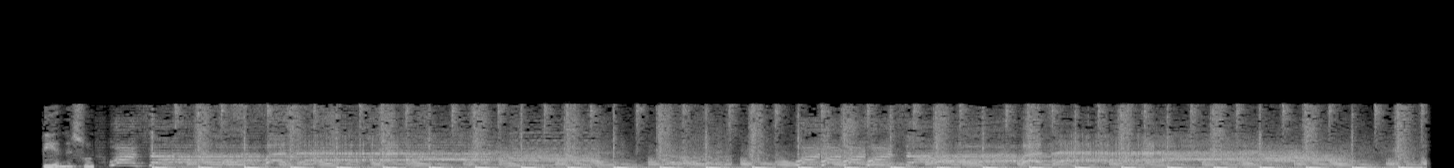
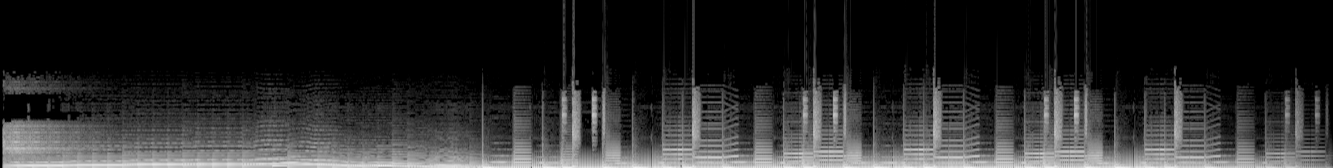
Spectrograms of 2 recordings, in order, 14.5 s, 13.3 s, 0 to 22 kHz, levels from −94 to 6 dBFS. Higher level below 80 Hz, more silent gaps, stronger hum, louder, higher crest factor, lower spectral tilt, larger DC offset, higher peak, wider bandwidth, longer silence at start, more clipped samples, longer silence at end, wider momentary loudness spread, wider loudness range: second, -24 dBFS vs -16 dBFS; neither; neither; second, -23 LUFS vs -10 LUFS; first, 14 dB vs 8 dB; second, -4.5 dB/octave vs -7 dB/octave; neither; second, -8 dBFS vs 0 dBFS; second, 8.8 kHz vs 10.5 kHz; first, 0.45 s vs 0.05 s; second, under 0.1% vs 0.2%; about the same, 0.25 s vs 0.15 s; second, 3 LU vs 6 LU; second, 1 LU vs 4 LU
